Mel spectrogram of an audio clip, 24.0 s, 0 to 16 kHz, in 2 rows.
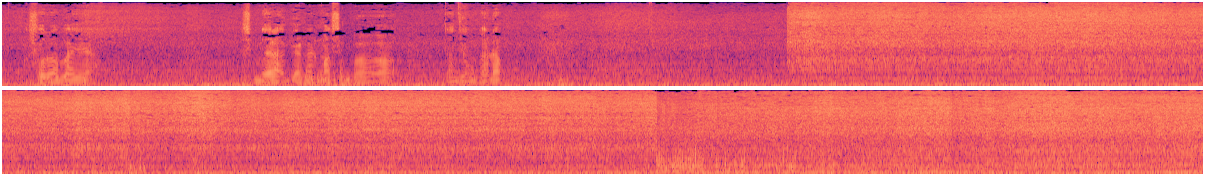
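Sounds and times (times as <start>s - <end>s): ship engines droning: 0.0s - 24.0s
water churning: 7.6s - 24.0s
wind buffeting microphone: 7.9s - 24.0s.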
